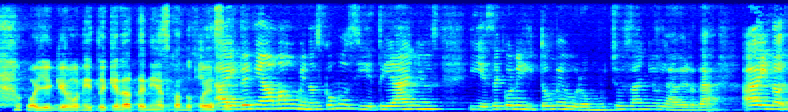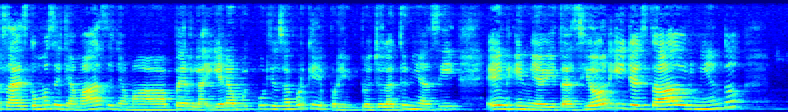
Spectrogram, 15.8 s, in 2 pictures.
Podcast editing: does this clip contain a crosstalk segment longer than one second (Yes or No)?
No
